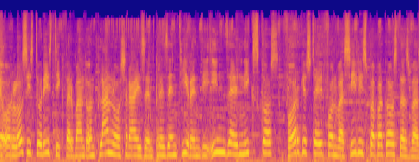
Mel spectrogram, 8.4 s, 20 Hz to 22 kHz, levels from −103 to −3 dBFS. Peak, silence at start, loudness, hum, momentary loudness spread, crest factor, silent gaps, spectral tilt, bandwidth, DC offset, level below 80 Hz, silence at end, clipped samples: -4 dBFS; 0 s; -16 LUFS; none; 4 LU; 12 dB; none; -4 dB/octave; 16 kHz; under 0.1%; -38 dBFS; 0 s; under 0.1%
